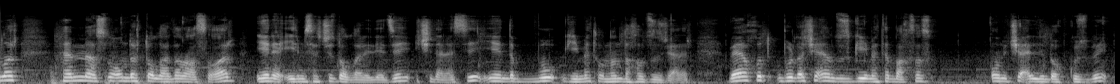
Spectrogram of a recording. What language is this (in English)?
Turkish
